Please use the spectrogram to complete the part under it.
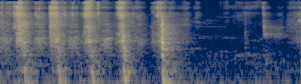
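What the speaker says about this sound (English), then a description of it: "Same idea with the carrot. Keep your knife on the board and just slide down." A knife slices through a carrot on a cutting board, five crisp chops in an even rhythm close by, then a quiet pause before a sharp knock at the end.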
